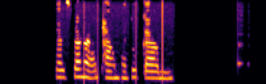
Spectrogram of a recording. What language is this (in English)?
Thai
